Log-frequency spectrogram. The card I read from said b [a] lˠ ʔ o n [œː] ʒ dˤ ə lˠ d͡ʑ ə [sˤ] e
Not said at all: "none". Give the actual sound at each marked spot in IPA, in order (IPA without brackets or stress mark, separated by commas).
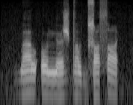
a, œ, sˤ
